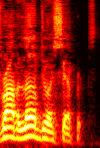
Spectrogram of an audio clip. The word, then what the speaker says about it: Shepherd: And it's Robert Love your shepherds. S H E P H E R D like shepherd in the Bible or German Shepherd, right?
